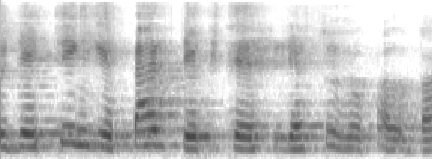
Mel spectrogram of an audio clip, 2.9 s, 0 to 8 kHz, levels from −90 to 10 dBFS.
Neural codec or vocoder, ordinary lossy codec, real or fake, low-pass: none; AAC, 32 kbps; real; 7.2 kHz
